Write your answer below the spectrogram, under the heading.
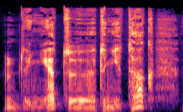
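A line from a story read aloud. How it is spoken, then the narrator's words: Uncertain objection. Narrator (Russian): неуверенно возразил он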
